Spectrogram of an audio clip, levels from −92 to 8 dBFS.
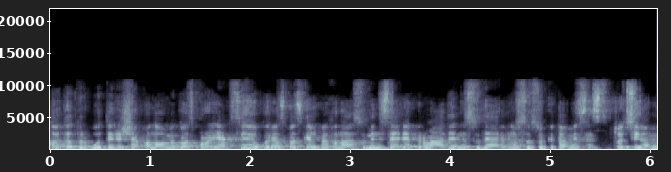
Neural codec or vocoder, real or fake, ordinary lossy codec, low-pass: vocoder, 44.1 kHz, 128 mel bands, Pupu-Vocoder; fake; AAC, 48 kbps; 10.8 kHz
